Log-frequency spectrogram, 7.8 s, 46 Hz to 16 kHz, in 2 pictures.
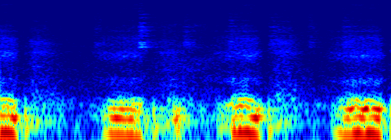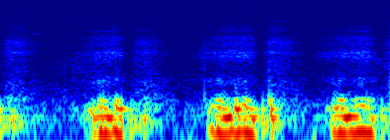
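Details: A sleeping baby at 2 a.m. snores softly and rhythmically with low rumbling sounds at about 50 breaths a minute: snoring.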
